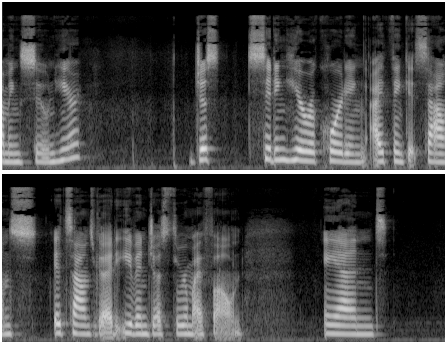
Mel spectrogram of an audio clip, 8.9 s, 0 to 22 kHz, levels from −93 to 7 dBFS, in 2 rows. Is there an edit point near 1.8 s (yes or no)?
yes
